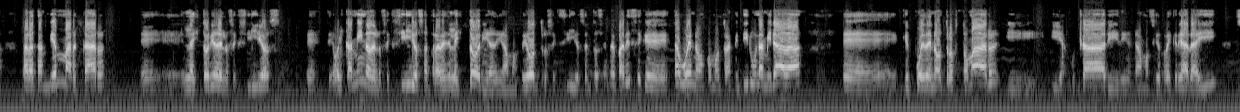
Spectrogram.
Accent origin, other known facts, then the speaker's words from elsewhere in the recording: Argentina; moved away; also born or lived in Stockholm, Sweden; yo personalmente salí de Argentina al exilio en el año 77, y aunque no fue España ni Madrid mi ciudad de exilio, sino Suecia, Estocolmo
